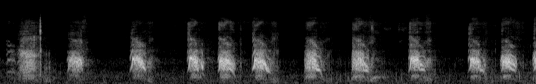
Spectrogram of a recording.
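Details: Dogs during an attack by a shepherd and another dog on a Chihuahua; sharp, loud barks repeated roughly twice a second, about eleven in a row, with a woman talking between bursts.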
